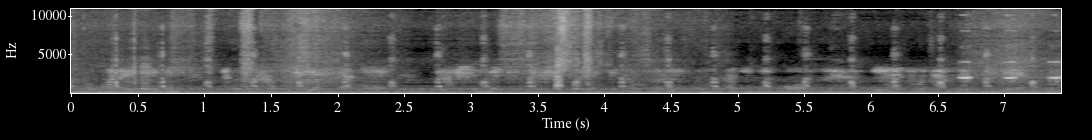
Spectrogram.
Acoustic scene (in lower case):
car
